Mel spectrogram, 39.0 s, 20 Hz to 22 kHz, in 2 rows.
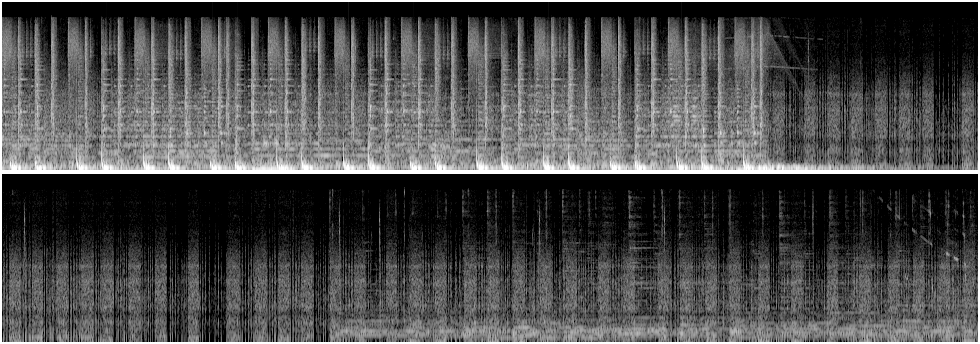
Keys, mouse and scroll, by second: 3.7 click, 7.2 click, 12.9 click, 15.1 ctrl+g, 17.5 click, 24.2 click, 26.2 click, 27.8 click, 29.1 right click, 30.4 click, 32.9 click, 37.5 click.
